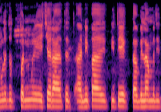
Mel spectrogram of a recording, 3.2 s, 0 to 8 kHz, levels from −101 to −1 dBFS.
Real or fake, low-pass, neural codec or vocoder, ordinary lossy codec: real; 7.2 kHz; none; none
